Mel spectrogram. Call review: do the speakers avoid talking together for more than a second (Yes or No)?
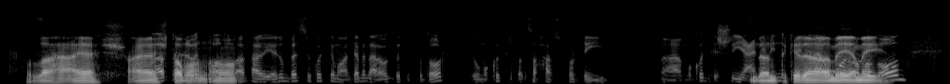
No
